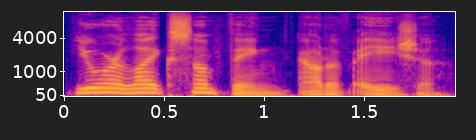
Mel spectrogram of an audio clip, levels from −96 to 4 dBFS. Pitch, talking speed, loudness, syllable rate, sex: 115 Hz, 215 wpm, -17 LUFS, 6.0 syllables/s, male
